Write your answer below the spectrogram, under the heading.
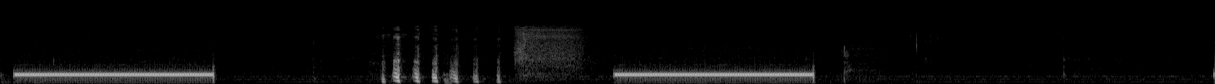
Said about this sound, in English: It's ringing. It's ringing at least. He's got his phone on.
